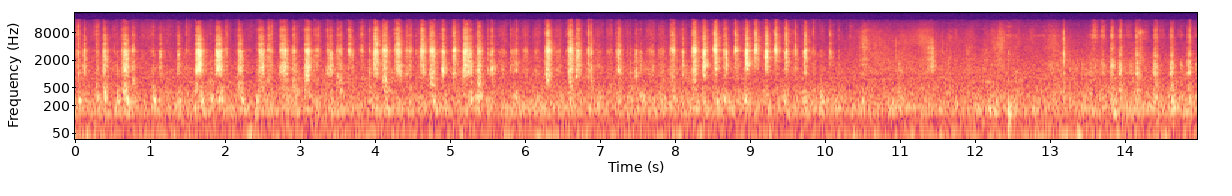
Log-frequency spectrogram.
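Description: A wooden stylus scratches through the black coating of a scratch-art paper page while one hand steadies the book. Quick, dry, bright scratching strokes come in irregular bursts of several per second. They fade to a soft rub for a couple of seconds before the sharper strokes pick up again.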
